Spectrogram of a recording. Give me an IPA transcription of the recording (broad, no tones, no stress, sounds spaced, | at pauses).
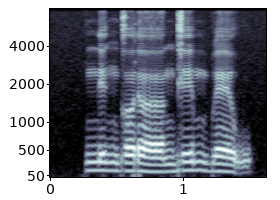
n e ŋ ɡ ʌː ɾ ɐː ŋ ɡ eː m b ɛ w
